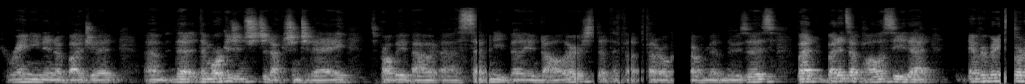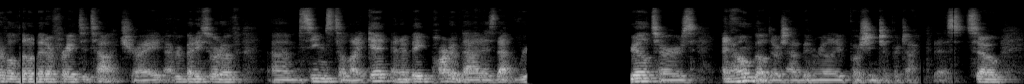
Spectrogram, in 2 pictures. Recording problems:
off-mic speech; far
room echo; very slight; dies away in 0.3 s
choppy; very; from 5 to 6.5 s and at 10 s; 5% of the speech affected
audio cutting out; at 6.5 s and at 16 s for 1 s

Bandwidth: 14.5 kHz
